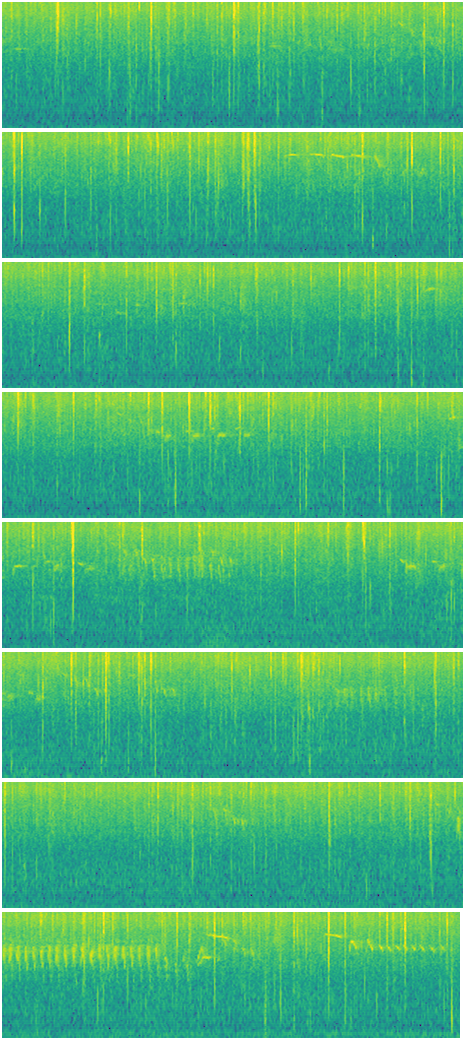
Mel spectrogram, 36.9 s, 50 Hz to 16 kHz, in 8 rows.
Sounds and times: snow is melting 0:00.0 - 0:36.8

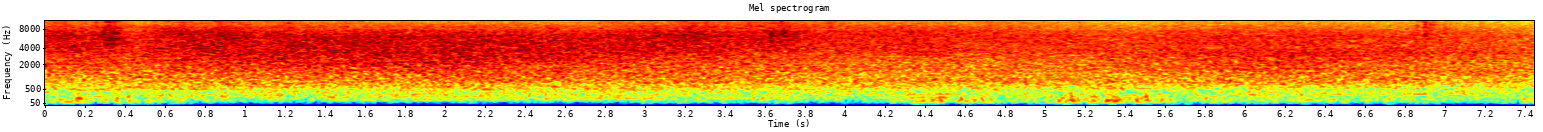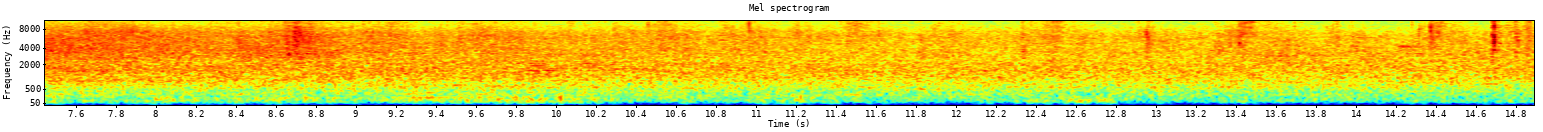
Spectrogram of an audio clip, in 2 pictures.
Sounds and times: walkers in the street 0:00.0 - 0:14.8

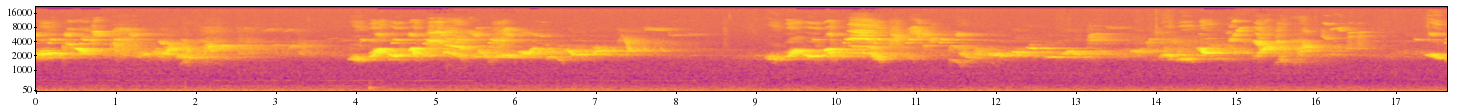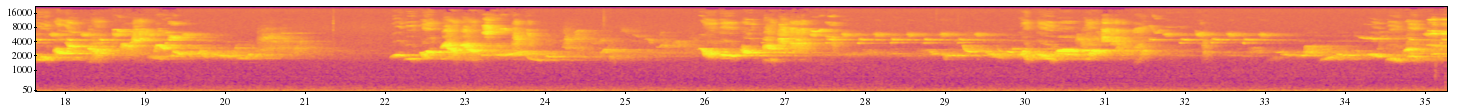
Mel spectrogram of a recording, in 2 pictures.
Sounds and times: early birds 0:22.2 - 0:35.2

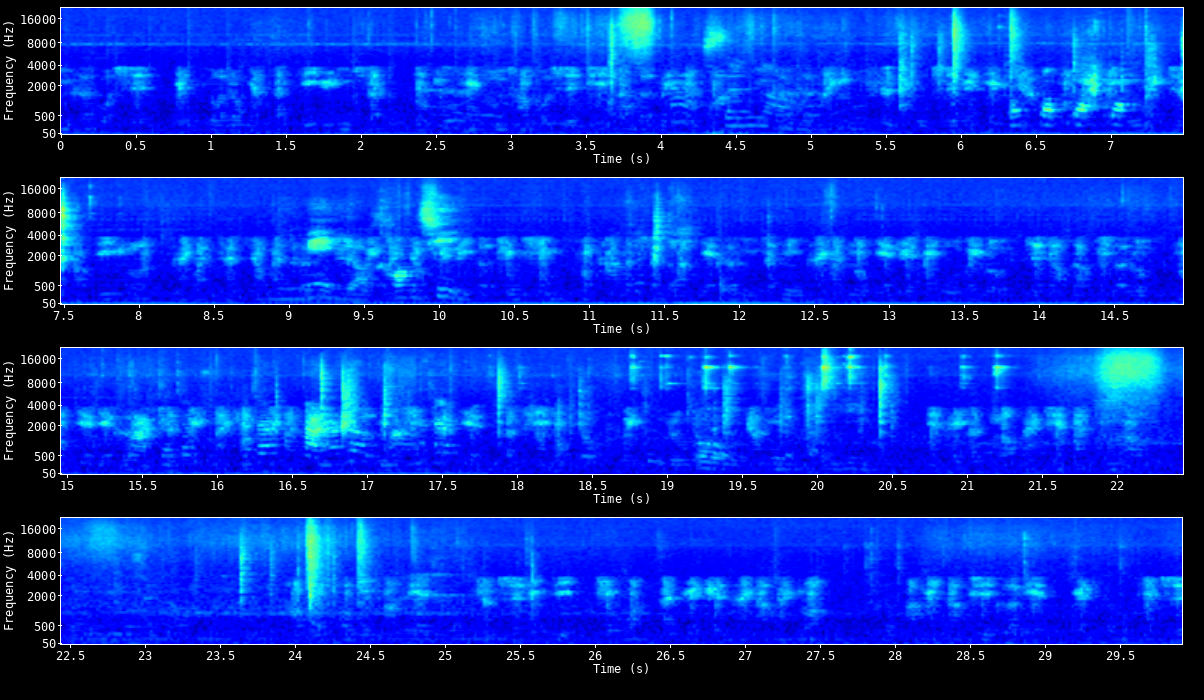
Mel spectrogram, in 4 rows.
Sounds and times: Guide dog and owner 0:00.0 - 0:29.9

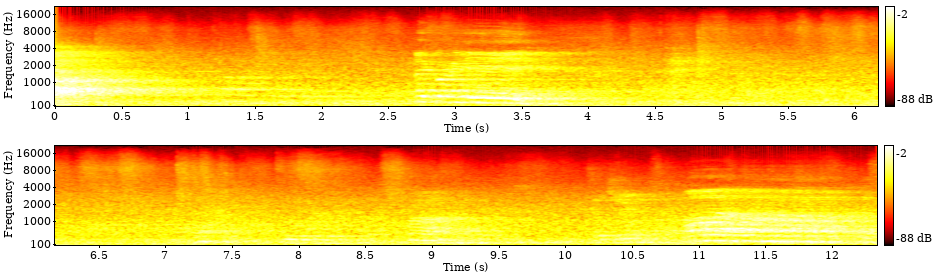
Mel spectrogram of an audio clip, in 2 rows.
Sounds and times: Kendo practice 0:00.0 - 0:00.7

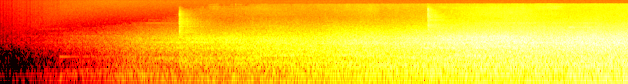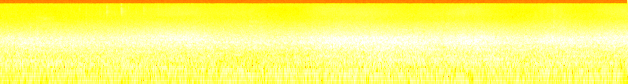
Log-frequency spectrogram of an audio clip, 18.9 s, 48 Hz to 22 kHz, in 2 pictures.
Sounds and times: Train Tracks underneath Expressway 0:02.6 - 0:18.8

